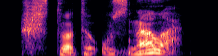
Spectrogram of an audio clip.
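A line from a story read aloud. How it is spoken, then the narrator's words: Hoarse voice. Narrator (Russian): хриплю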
